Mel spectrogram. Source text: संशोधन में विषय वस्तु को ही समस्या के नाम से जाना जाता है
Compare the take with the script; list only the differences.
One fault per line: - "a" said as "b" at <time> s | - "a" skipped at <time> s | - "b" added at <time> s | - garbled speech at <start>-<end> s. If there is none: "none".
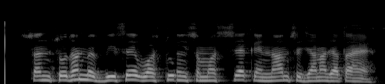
- "को" skipped at 1.7 s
